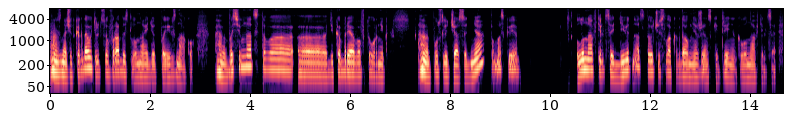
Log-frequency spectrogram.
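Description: A man speaks at a medium pitch and a moderate pace, with ordinary pitch variation. His pauses are long and frequent, and the sound is dry and close with no echo. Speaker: astrologer. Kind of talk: lecture. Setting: live online broadcast with audience in hall.

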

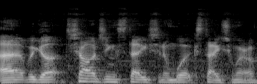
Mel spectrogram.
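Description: A man's ordinary speaking voice, fairly low in pitch, with light background noise. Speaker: traveller vlogger. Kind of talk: casual vlog chat. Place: home room. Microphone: phone near.

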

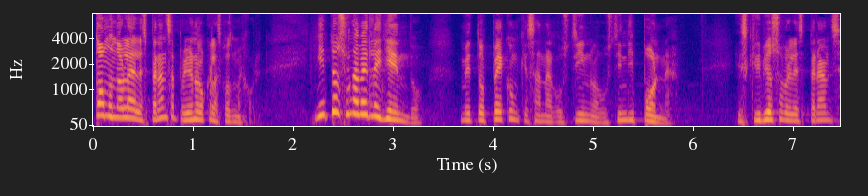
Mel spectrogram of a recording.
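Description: Talking at a very fast pace against a quiet background, a man uses a high pitch, a bright, sharp tone and very wide pitch swings, all in an animated delivery. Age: 30s. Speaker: entrepreneur, conference speaker; conference speaker. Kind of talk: conference talk. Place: hall. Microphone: handheld.

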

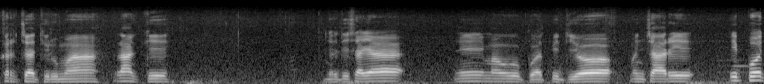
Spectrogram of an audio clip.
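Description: A man talks at a very slow pace, the sound dry with no echo over light background noise. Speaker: vlogger. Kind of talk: casual vlog chat. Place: farm machine.

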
